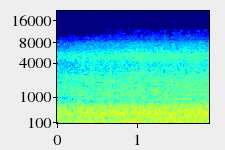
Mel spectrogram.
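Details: 2020 Coachmen Spirit 2454BH ultralight travel trailer, AC on with the quick-dump vent open: a steady, even rush of air with a low fan hum and no rattles or squeals. AC airflow is normal.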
